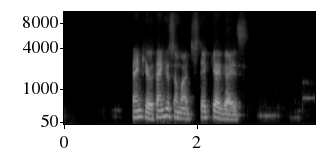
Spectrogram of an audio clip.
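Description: A young man speaks through an online call.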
